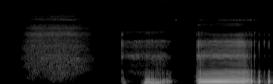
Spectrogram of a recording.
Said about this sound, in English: Not too tired, I'm just yawning. It's okay if you're yawning too.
